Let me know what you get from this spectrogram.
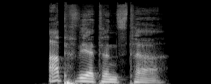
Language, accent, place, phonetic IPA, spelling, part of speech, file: German, Germany, Berlin, [ˈapˌveːɐ̯tn̩t͡stɐ], abwertendster, adjective, De-abwertendster.ogg
- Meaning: inflection of abwertend: 1. strong/mixed nominative masculine singular superlative degree 2. strong genitive/dative feminine singular superlative degree 3. strong genitive plural superlative degree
